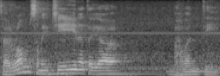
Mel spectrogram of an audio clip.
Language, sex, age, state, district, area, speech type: Sanskrit, male, 45-60, Tamil Nadu, Chennai, urban, spontaneous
